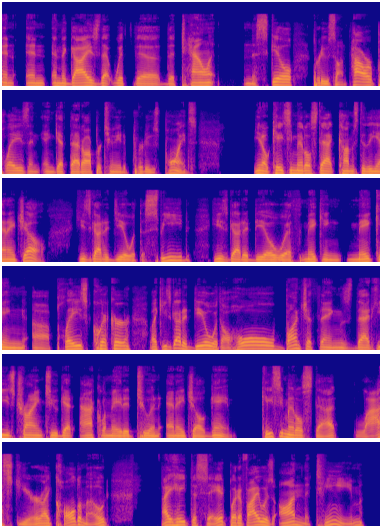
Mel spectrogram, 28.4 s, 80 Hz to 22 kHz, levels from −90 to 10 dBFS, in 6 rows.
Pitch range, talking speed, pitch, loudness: 100-125 Hz, 195 wpm, 115 Hz, -19 LUFS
